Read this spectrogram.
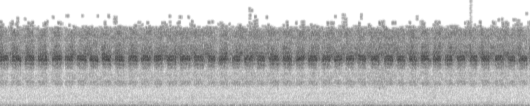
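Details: A cicada chorus fills an Italian park with a high, unbroken metallic buzz that throbs roughly three times a second, while soft wind and faint car noise murmur low in the background.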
